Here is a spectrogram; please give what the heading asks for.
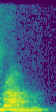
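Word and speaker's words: रं: be repeating the mantra rum so it's our am just like ram but then it's pronounced rum it's not a it's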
